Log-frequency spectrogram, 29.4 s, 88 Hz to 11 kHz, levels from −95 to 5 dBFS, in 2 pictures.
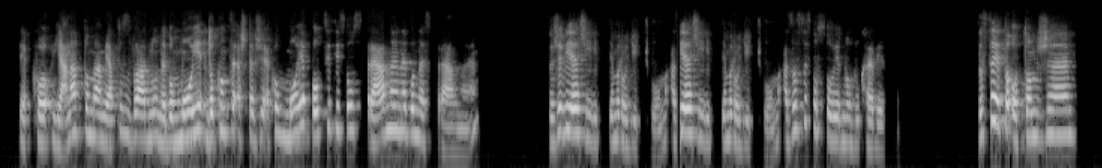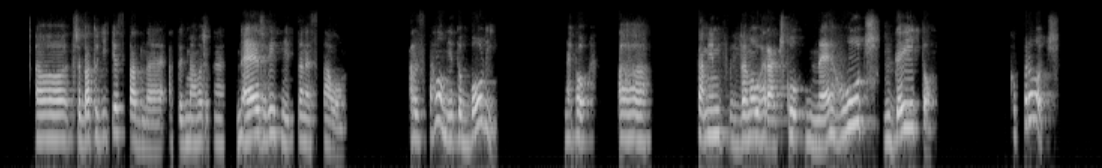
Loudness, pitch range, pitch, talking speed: -23 LUFS, 190-245 Hz, 210 Hz, 150 wpm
